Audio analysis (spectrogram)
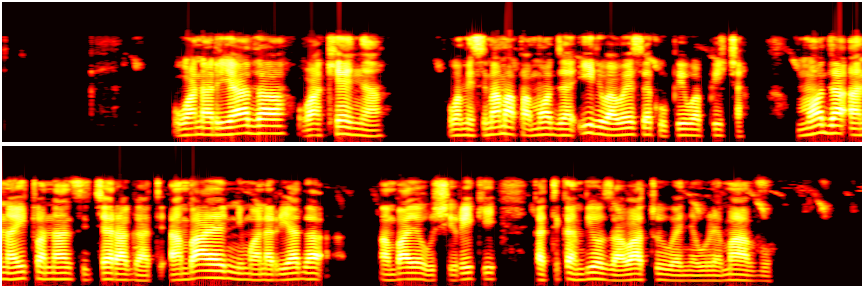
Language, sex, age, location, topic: Swahili, male, 25-35, Kisii, education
